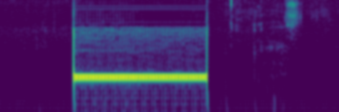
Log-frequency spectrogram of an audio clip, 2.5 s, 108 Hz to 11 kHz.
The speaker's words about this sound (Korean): 6023님한테 전화 한번 걸어보겠습니다. 자, 6023님, 예, 전화 한번 걸어주세요.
